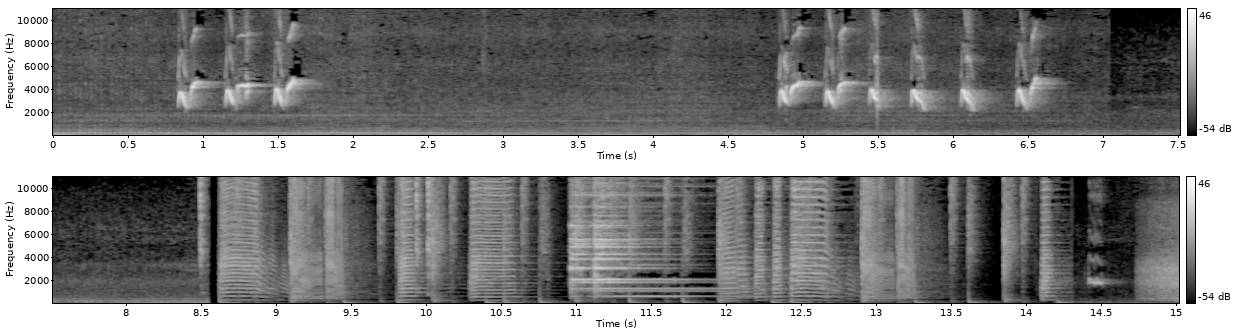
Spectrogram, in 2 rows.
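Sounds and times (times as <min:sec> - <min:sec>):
quick bird chirps: 0:00.8 - 0:01.9, 0:04.7 - 0:06.8.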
